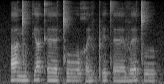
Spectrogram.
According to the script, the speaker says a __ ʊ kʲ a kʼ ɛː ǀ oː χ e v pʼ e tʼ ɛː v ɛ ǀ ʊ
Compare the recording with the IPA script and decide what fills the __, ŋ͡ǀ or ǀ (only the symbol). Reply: ŋ͡ǀ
